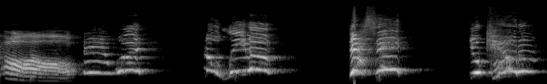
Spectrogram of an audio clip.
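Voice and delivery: high, loud shocked squeak; shocked disbelief. Retold or imitated. Viewer shocked the villain died so fast, high yelps. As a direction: yelp it like you can't believe it ended. Shocked reaction to sudden kill.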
